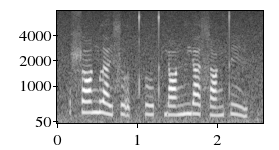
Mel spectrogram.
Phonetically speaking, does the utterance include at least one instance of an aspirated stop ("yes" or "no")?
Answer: yes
